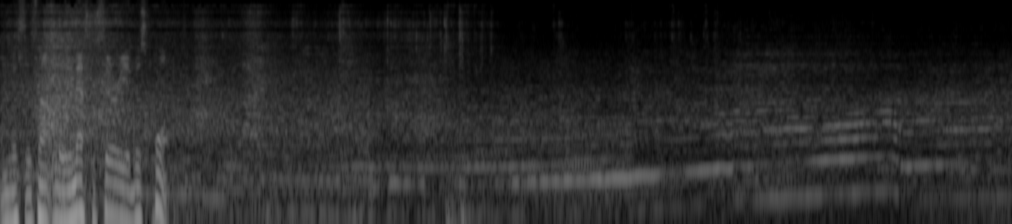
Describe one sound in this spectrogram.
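A small toy car's plastic wheels roll and rattle along a track.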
